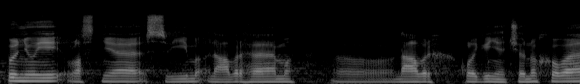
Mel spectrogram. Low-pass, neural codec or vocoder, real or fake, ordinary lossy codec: 10.8 kHz; none; real; AAC, 64 kbps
